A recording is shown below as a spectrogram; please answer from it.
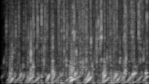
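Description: Liquid bubbling and glugging: a fast, irregular run of short rising gurgles, several a second.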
